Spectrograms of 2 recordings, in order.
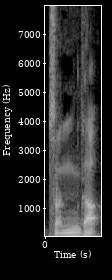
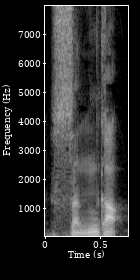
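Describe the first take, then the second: First: The first syllable sounds like chun. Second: The first syllable sounds like shen.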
